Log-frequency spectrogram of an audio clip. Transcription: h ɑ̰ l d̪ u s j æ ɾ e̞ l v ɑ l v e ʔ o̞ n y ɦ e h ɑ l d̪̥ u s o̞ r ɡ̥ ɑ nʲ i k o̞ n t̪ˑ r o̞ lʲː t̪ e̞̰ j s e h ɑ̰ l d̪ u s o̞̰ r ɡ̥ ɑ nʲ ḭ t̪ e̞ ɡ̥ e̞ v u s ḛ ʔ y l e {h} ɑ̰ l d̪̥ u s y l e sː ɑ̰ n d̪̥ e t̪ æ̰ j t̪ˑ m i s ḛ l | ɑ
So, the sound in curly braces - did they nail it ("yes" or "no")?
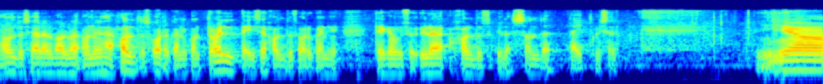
yes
